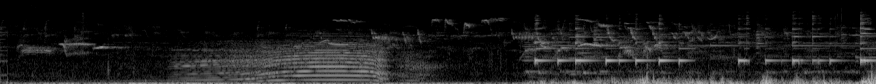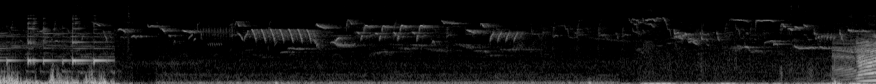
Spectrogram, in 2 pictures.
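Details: Cows walking: one rising, harmonic moo in the opening seconds, then heavy low thumping and rustling of movement with a faint tonal ringing, and scattered higher squeaky sounds near the end.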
